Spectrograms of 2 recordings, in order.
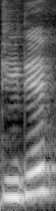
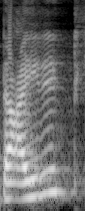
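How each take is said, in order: First: The first syllable has a short 'i' vowel. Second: The first syllable has an 'eye' vowel. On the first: "ডিরেক্ট উচ্চারণ একটা American উচ্চারণ" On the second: "একটা হচ্ছে British বা ইংরেজদের pronunciation"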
